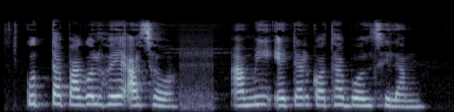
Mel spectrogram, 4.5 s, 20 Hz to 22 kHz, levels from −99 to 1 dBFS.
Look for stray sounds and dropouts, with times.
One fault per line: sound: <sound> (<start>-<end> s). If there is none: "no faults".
no faults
